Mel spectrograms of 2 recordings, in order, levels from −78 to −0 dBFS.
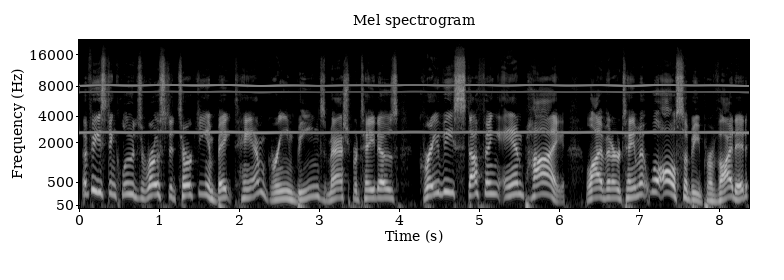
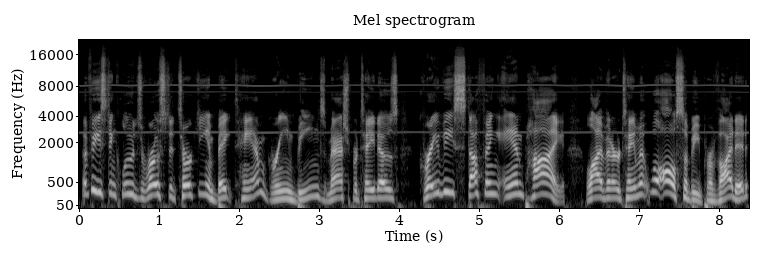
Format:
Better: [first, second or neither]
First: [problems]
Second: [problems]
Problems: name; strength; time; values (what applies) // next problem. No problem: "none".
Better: second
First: high-pitched whine; loud; throughout; 2.5 kHz, 6 dB below the speech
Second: high-pitched whine; faint; throughout; 2.5 kHz, 25 dB below the speech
